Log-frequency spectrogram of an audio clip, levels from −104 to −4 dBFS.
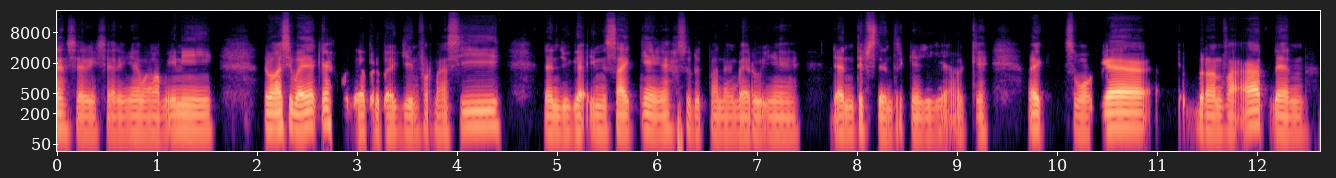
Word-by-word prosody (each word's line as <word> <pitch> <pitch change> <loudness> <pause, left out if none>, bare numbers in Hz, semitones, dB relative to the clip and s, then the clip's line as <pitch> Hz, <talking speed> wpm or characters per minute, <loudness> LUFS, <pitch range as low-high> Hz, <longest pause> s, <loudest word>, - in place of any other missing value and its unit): sharing-sharing-nya 90 0 -3
malam 90 0 -3
ini. 100 0 0 0.7
Terima 105 - +4
kasih 115 0 -2
banyak 110 +4 +7
ya, 130 - +4 0.2
udah 95 - -1
berbagi 90 0 -2
informasi 95 +2 -8 0.8
dan 90 0 +1
juga 90 +2 +1
insight-nya 95 +1 0
ya, - - -1 0.2
sudut 90 - -7
pandang 85 0 -5
barunya, 85 0 -2 0.5
dan 95 - +2
tips 95 -2 -4
dan 85 - 0
triknya 85 - -6
juga. 85 +2 -6 0.2
Oke, 90 - -10 0.5
baik, - - +3 0.2
semoga 90 +3 +2 0.9
bermanfaat 95 +5 +3
dan 90 -2 0
90 Hz, 130 wpm, -23 LUFS, 90-95 Hz, 0.9 s, banyak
